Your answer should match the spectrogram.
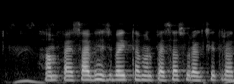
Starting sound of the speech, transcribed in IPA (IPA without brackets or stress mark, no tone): h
